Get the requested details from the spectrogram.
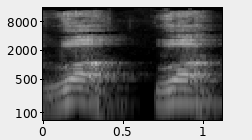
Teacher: ये दंत और ओष्ठ से व बोला जा रहा है। इसका उच्चारण स्थान है व का दंत और ओष्ठ। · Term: दंत ओष्ठ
